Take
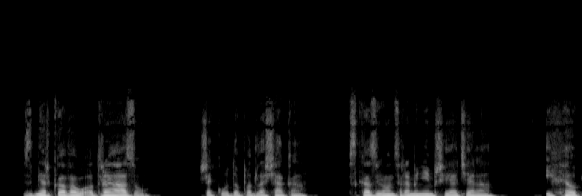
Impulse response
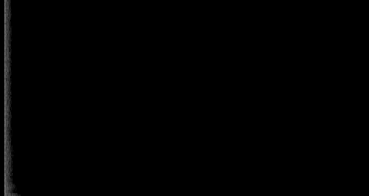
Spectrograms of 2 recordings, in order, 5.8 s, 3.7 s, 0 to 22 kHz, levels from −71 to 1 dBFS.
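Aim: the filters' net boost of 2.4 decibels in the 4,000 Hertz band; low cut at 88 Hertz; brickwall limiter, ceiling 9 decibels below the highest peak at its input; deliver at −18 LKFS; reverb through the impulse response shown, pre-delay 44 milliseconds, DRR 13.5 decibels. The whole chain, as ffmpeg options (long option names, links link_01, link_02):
-filter_complex "[0:a]highpass=88,equalizer=frequency=4000:width_type=o:gain=3,alimiter=limit=-16.5dB:level=0:latency=1,asplit=2[link_01][link_02];[1:a]atrim=start_sample=2205,adelay=44[link_03];[link_02][link_03]afir=irnorm=-1:irlink=0,volume=-17.5dB[link_04];[link_01][link_04]amix=inputs=2:normalize=0,volume=9.5dB"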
